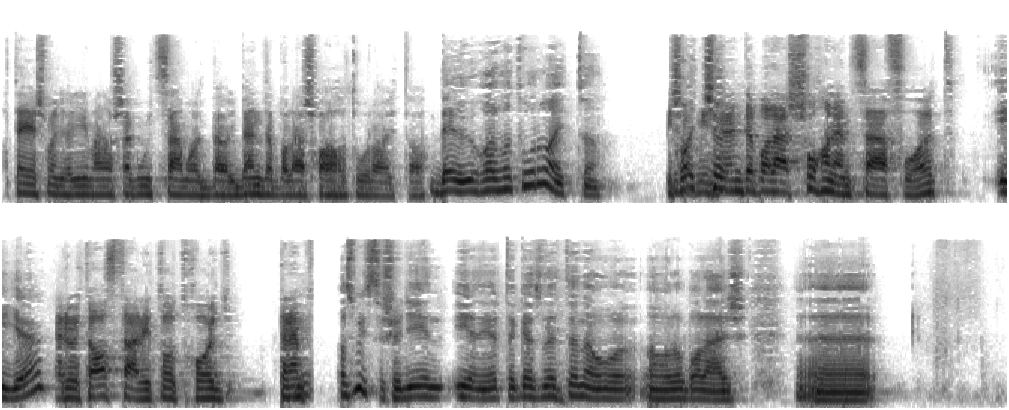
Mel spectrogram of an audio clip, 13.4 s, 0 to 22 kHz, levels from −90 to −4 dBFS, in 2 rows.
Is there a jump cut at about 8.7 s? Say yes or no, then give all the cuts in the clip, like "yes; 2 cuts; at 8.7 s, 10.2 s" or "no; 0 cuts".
yes; 1 cut; at 8.7 s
